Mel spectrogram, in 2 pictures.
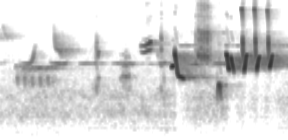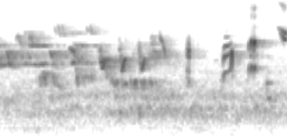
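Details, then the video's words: Sikatan londo, Asian brown flycatcher, singing a tutor-style song meant to be easy for songbirds to copy: high thin whistles, scratchy twitters and clipped rising notes in a busy, irregular flow. "Sikatan londo masteran yang mudah ditiru segala jenis burung kicauan"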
